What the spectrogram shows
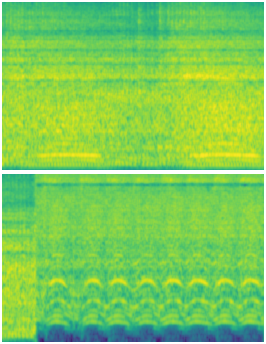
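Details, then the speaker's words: Self-propelled Lawn-Boy mower with Kohler engine, before repair, choke closed, kept running with squirted fuel: revs rise and fall in slow waves, then waver faster, can't hold speed; owner unsure choke or dirty carburetor. "so I honestly don't know if it's a bad choke or if it's just a dirty carburetor that's causing this to uh pretend in such a misshapen fashion"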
